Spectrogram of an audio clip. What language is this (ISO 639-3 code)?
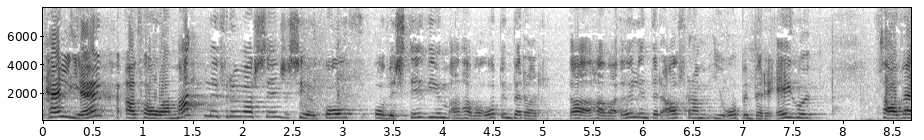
isl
